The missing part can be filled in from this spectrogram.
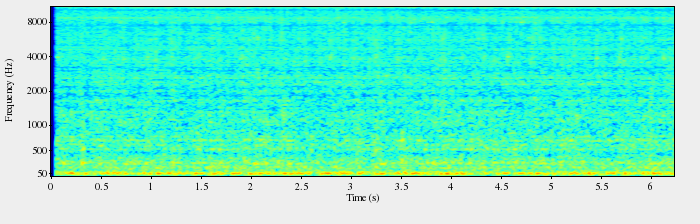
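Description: Deep, loud idle that sounds uneven and lumpy, with no steady beat; the V8 is running rough at idle, cause unclear.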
